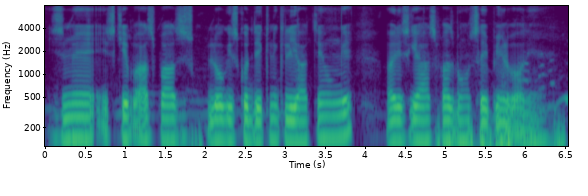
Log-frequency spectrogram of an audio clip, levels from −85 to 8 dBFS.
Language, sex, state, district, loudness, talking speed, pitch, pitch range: Hindi, male, Chhattisgarh, Korba, -25 LUFS, 155 wpm, 125 Hz, 120-135 Hz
